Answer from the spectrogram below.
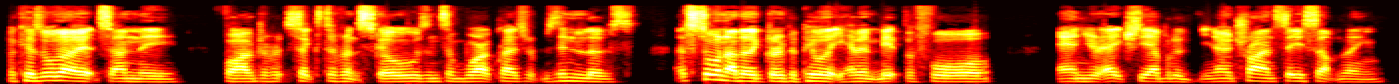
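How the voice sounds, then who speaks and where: Racing through his answers, this young podcast guest has a broad southern New Zealand accent from his small hometown and is now a student abroad. His mid-range voice stays fairly even in pitch, the recording is dry, and his informal manner is slightly hesitant.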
